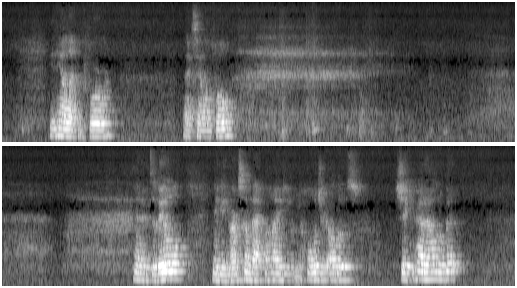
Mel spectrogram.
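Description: A woman speaks calmly and clearly nearby, giving instructions in short phrases.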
